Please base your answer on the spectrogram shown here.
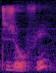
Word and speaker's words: Zsófi: with a Z, so in Hungarian we actually pronounce it Zsófi.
